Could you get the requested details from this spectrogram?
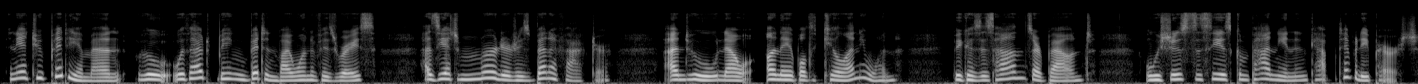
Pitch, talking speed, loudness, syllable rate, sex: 215 Hz, 175 wpm, -20 LUFS, 5.5 syllables/s, female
